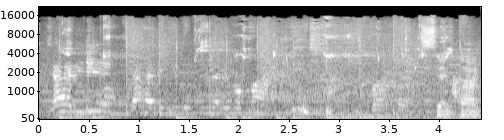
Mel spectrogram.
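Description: Basketball dribbled on a hardwood gym floor, repeated bounces as a player drives to the basket, over arena music and voices.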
